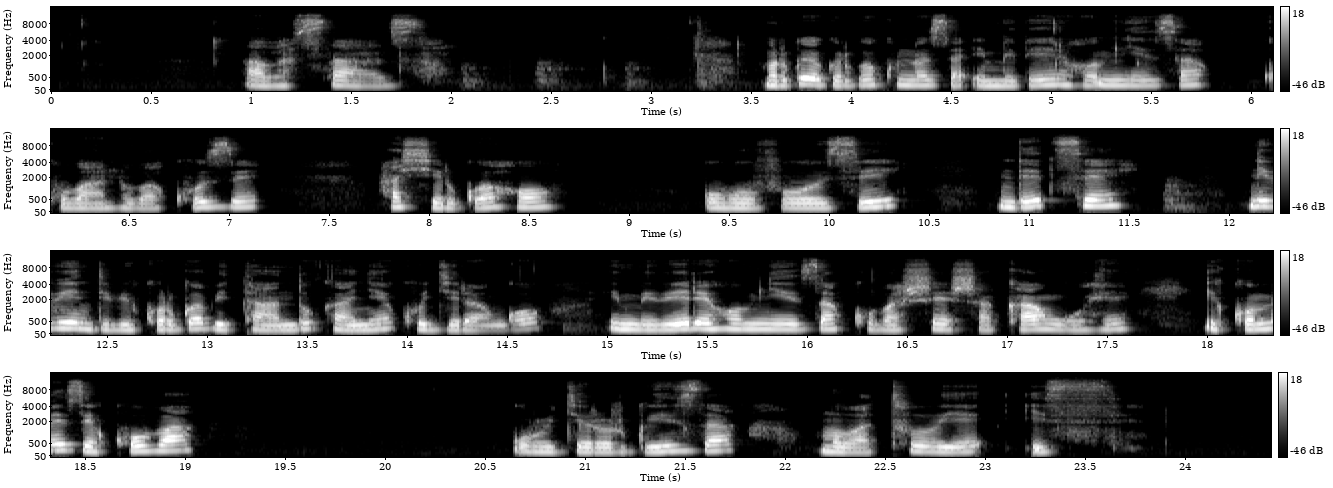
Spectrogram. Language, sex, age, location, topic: Kinyarwanda, female, 25-35, Kigali, health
